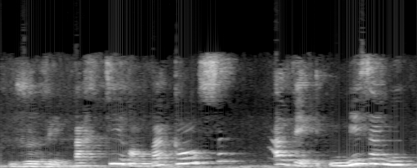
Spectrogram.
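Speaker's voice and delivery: very slow, word by word; slow French reading. Shown as a demonstration. Teacher repeating the French sentence slowly. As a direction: spell out the sentence slowly for learners. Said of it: "يبقى أنا هنطقها تاني".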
